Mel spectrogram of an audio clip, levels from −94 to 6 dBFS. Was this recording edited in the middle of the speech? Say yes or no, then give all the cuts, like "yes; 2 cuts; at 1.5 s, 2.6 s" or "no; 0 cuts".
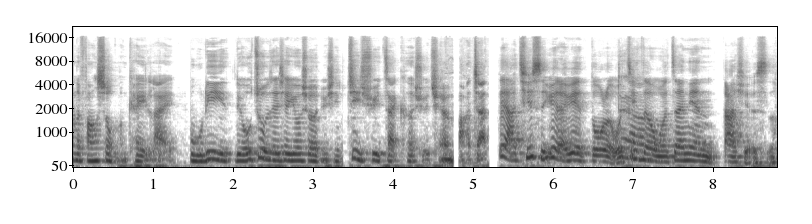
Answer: yes; 1 cut; at 5.2 s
